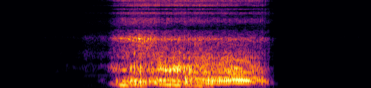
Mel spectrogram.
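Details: Snoring after a massage, sweaty and feeling unwell: a single harsh, rattling breath sound lasting under a second in a quiet room; snore.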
